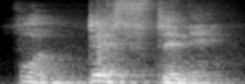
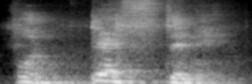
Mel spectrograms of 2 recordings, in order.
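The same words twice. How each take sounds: The two takes are said the same way.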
